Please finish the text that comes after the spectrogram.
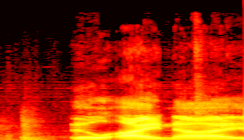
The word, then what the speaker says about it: Illini: That one I just go, But it looks like Illini is the correct way to say it, as Quacker might have space checked to his death.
